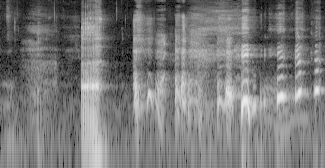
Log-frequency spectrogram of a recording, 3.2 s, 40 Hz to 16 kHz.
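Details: A 3-month-old baby gives one loud, deep burp, then giggles and laughs, reportedly laughing for the first time.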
